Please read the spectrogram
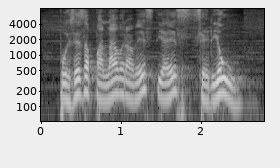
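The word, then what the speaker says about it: θηρίον: porque esta palabra fieras en la voz griega se pronuncia serio serio en la orilla esa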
